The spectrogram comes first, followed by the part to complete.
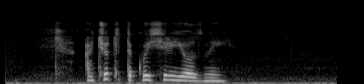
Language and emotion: Russian, neutral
